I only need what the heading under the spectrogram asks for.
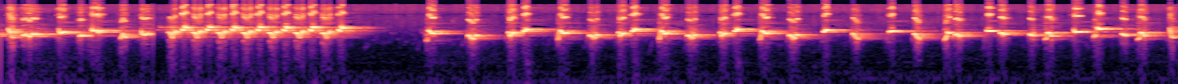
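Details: Full filler-note song of a sooty-headed bulbul with tight pauses; falling whistles lead into a rapid chattering run, a brief hush, then a long even series of clear whistled notes.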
